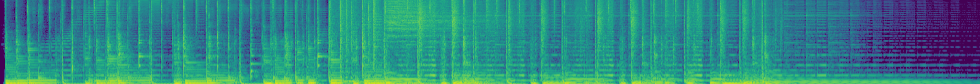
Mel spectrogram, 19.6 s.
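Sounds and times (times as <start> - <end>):
comedic electro double bass: 0.1 - 18.9.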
